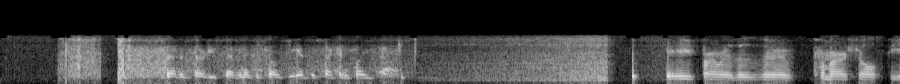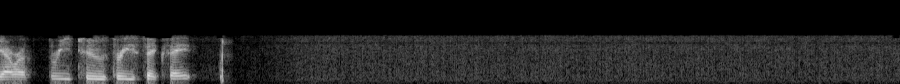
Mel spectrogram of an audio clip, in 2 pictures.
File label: Police Radio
